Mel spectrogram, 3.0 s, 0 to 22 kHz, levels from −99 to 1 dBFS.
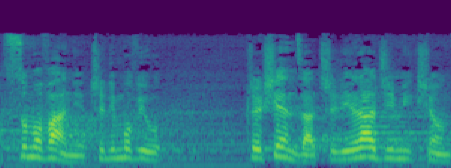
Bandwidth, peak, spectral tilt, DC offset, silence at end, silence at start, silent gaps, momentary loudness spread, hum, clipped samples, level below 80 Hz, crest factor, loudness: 10.5 kHz; -4 dBFS; -4.5 dB/octave; under 0.1%; 0 s; 0 s; none; 11 LU; none; under 0.1%; -60 dBFS; 20 dB; -22 LUFS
